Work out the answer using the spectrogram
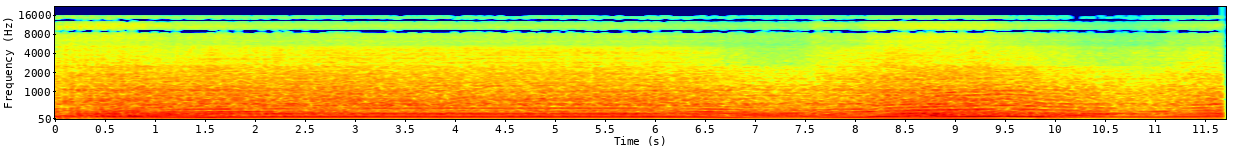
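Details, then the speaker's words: Briggs & Stratton 4-stroke on an alloy-bodied Scott Bonner lawnmower that under-revs while cutting: it chugs at low steady speed, then rises to far better RPM as the carburetor butterfly is worked by hand past the external governor. "you can see that I can manipulate the butterfly that comes straight off the carburetor into the engine and I can control the speed getting far better RPM"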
